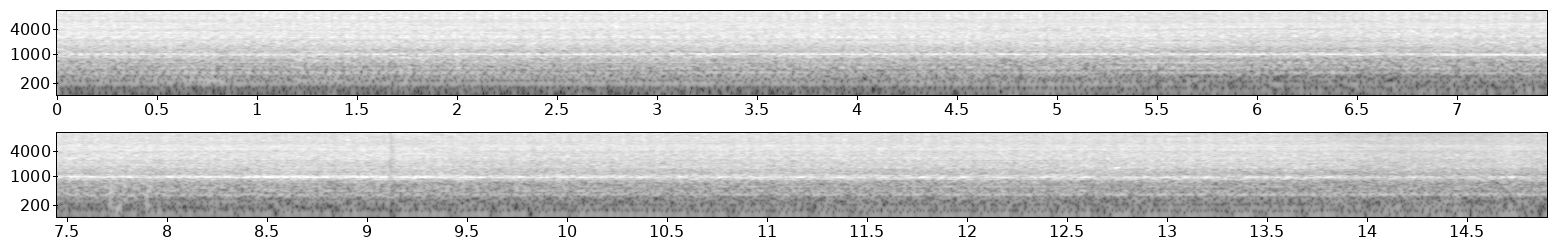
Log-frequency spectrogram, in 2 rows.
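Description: A Ford 300 six-cylinder engine running just after starting in a 1954 International R100 truck, a loud, steady, close idle with an even mechanical drone throughout.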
